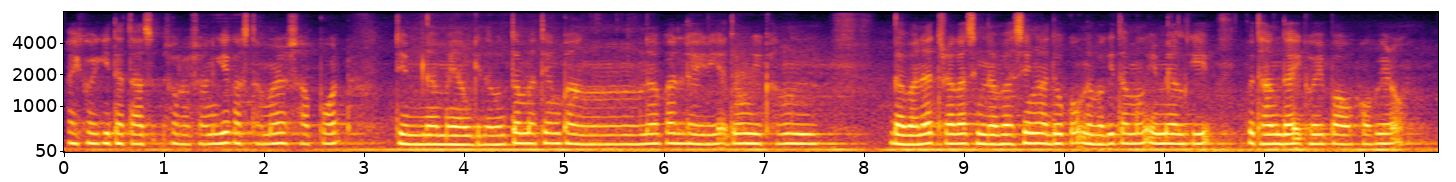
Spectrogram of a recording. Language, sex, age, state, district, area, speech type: Manipuri, female, 18-30, Manipur, Churachandpur, rural, read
